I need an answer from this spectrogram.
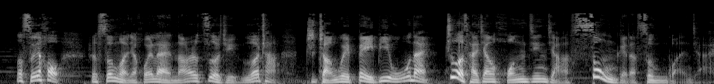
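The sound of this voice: Reading in an unforced voice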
